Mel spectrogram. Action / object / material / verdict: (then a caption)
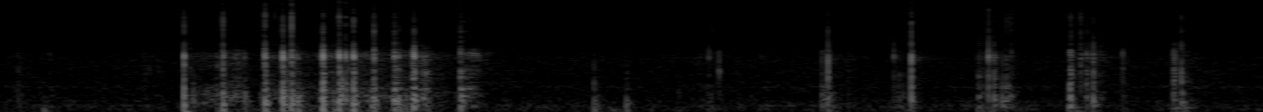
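scrape / cardboard board with hot-glue ridges / cardboard, glue / none. Long nails scratch along the hot-glue lines and dots on a flat cardboard trigger board, ending near the glue spiral. Quick, dry, irregular scratches and clicks come in a dense burst early on, then continue as sparser scrapes, each stopping short with no ring.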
